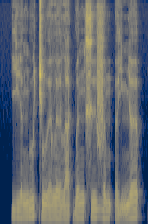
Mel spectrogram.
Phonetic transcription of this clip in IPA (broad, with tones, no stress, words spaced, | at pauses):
ji˨˩ə̯ŋu˧˥ cu˨˩˨ə̯ləː˨˩la˨˩k̚wə˧ŋ xɨ˧˥və˧˥m ʔə˨˩jɲəː˦˥p̚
